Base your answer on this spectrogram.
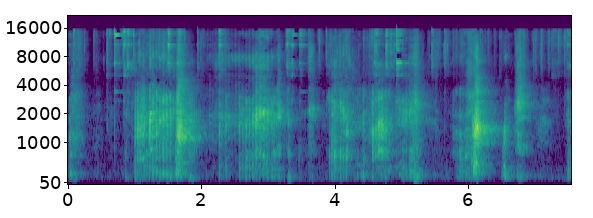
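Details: Dogs vying for dominance, competing to claim each other; scattered throaty growls with a few short barks, one sharp loud yelp-like bark near the end, quieter gaps between bursts.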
